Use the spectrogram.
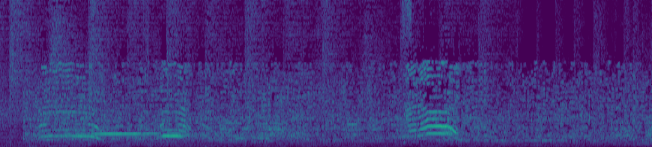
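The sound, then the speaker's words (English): Anti-Israel protesters disrupt a University of Michigan graduation ceremony: a sustained crowd din of babbling, shouting voices, with a couple of shrill, sliding cries rising above the noise early on and again near the end. “That was the scene at the University of Michigan graduation where you can hear protesters, those anti-Israel protesters, disrupting that ceremony.”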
